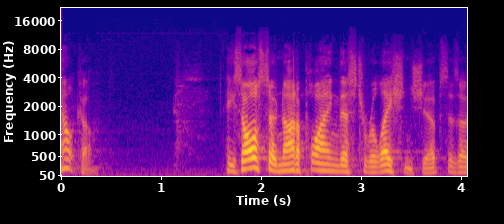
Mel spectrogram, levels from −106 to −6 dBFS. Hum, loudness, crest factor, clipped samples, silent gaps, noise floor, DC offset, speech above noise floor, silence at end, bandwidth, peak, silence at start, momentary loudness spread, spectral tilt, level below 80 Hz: none; -24 LUFS; 20 dB; under 0.1%; none; -69 dBFS; under 0.1%; 44 dB; 0 s; 9 kHz; -6 dBFS; 0 s; 21 LU; -7 dB/octave; -70 dBFS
